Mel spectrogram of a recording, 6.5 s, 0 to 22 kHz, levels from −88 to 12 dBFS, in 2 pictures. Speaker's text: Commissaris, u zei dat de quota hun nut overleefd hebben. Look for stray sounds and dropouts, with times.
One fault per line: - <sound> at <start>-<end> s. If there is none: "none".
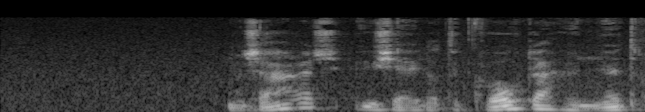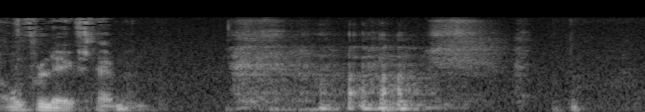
- laugh at 4.4-5.9 s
